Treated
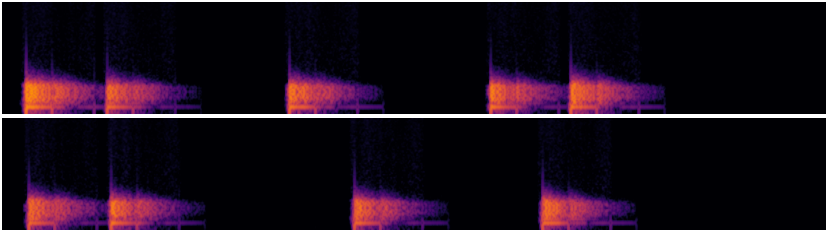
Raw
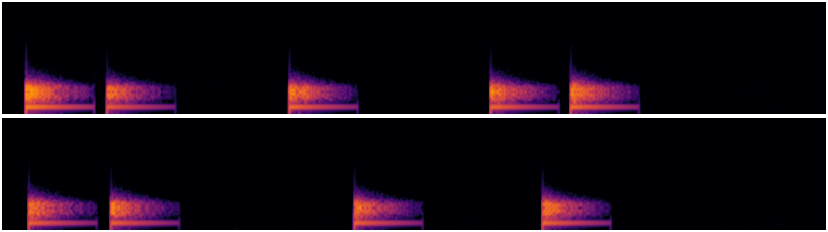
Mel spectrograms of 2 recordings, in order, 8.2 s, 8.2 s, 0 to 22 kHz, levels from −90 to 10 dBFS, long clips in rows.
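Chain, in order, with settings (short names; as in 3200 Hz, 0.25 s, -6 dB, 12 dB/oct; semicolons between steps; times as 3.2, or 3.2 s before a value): spectral limiter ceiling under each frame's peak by 14 dB; echo 0.129 s -14.5 dB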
